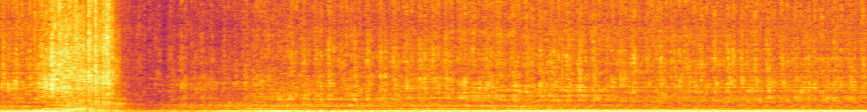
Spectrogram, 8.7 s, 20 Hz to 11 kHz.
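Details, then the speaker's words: Dodge Ram 1500 just straight piped with muffler cut off: quick crank, catches in about a second, then deep, loud, even idle with no ticking or typical Dodge valve rattle; normal start and idle. "But guys, the engine, the sound, no noises. It doesn't have the typical Dodge valve rattles and stuff."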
